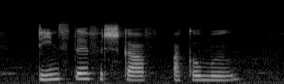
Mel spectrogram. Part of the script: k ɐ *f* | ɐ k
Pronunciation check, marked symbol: correct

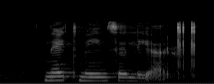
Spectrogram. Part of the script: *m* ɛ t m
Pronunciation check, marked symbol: incorrect: n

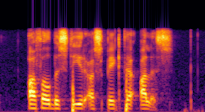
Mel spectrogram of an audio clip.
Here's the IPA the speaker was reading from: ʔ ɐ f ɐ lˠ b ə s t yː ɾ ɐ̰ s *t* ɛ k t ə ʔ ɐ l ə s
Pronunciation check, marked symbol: incorrect: p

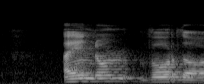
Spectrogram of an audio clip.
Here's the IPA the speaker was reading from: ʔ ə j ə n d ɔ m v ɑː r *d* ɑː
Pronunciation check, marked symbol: correct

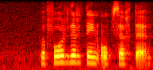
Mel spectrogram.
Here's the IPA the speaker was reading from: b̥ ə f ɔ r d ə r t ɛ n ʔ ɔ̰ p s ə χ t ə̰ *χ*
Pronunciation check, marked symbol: incorrect: none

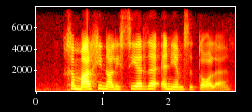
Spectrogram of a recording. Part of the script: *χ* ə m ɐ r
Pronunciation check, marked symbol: correct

